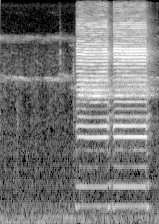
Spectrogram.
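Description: A car horn honks twice in quick succession about a second in, two short steady blasts over the low rumble of a car driving, heard from inside the cabin.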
